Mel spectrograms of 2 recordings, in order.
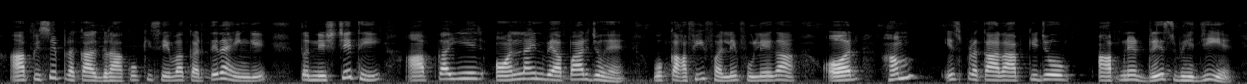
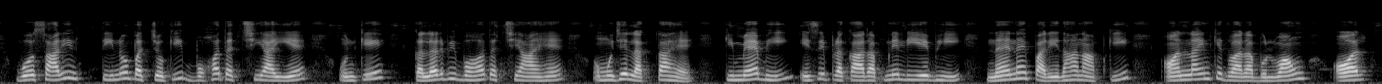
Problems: none marked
